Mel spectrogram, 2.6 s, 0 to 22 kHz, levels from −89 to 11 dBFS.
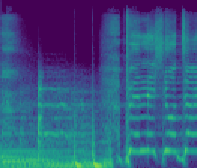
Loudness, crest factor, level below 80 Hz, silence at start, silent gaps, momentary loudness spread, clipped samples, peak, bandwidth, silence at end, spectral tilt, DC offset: -20 LUFS; 14 dB; -24 dBFS; 0 s; none; 6 LU; under 0.1%; -6 dBFS; 17 kHz; 0 s; -5 dB/octave; under 0.1%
